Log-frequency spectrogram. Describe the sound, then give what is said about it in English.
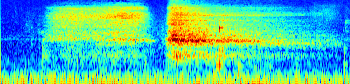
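A sharp nasal inhale, breath drawn hard through the nose, starts abruptly with a hissing sniff and trails on for a couple of seconds. It is faint and alone, with no talk. “Let me inhale this shit one more time so you can see, so y'all can hear how I feel about this shit.”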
